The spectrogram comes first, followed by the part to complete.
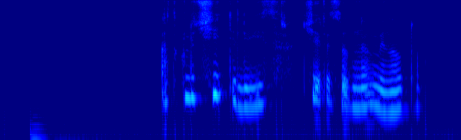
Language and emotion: Russian, sad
